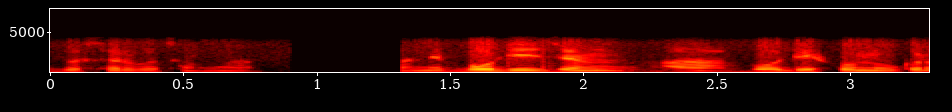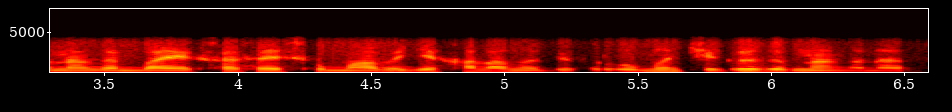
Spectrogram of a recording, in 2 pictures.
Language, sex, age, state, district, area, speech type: Bodo, male, 30-45, Assam, Baksa, rural, conversation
